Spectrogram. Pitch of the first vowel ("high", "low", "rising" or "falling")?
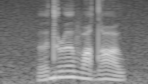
rising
